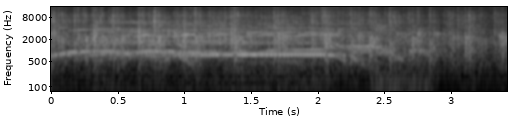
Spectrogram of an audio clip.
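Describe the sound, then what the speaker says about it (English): An audience at a university campus inauguration ceremony applauds a choir, steady clapping with a tonal whistle-like cry riding over it before the sound eases off. "ask our audience to give a round of applause"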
